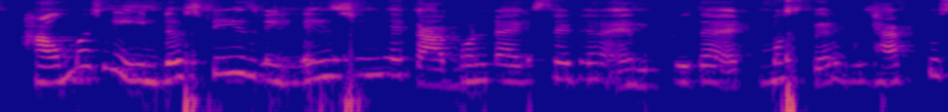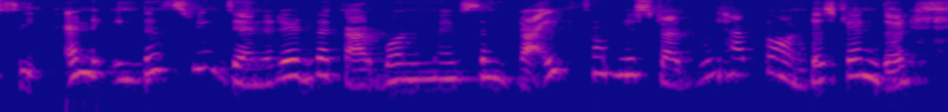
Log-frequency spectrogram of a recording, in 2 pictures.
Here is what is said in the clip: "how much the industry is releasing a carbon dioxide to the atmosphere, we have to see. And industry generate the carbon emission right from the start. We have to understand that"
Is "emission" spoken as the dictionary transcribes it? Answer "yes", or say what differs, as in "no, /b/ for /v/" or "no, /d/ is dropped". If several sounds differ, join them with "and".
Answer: no, /s/ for /ʃ/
